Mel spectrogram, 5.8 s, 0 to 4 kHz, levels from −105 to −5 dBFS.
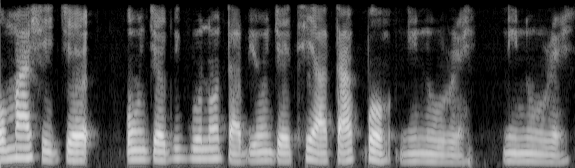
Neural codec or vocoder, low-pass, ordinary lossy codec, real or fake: codec, 16 kHz, 16 kbps, FreqCodec, smaller model; 3.6 kHz; none; fake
